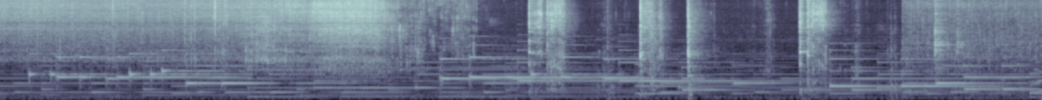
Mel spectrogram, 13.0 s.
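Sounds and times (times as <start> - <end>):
vegetables sizzling in a wok: 0.0 - 6.0, 6.6 - 7.1, 10.0 - 10.4, 11.3 - 13.0
background music: 0.0 - 13.0
water poured into wok: 2.5 - 6.0.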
